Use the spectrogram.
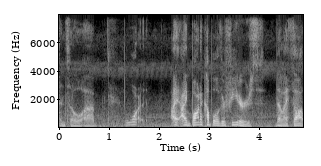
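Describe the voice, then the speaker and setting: A man speaks at a medium pitch with lively intonation. His pace is moderate. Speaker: backyard birdwatcher vlogger. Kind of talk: casual video update. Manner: soft-spoken.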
